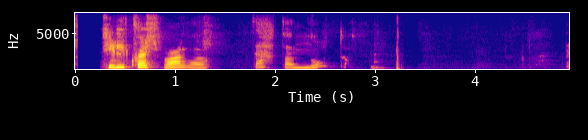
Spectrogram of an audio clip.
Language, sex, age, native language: Icelandic, male, 9, Icelandic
